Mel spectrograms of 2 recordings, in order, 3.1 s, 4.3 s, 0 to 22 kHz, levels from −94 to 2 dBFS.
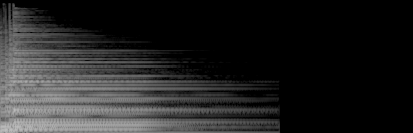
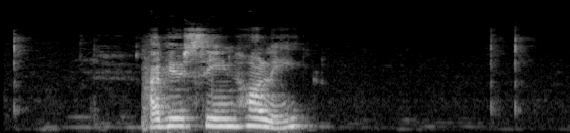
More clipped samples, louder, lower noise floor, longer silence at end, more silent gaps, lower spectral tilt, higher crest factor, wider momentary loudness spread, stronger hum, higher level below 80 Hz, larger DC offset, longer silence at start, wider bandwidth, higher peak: neither; second, -29 LUFS vs -18 LUFS; first, under -90 dBFS vs -70 dBFS; second, 1.65 s vs 2 s; neither; about the same, -5.5 dB/octave vs -4.5 dB/octave; about the same, 22 dB vs 18 dB; first, 19 LU vs 10 LU; neither; first, -48 dBFS vs -64 dBFS; neither; second, 0 s vs 1.05 s; first, 17.5 kHz vs 9.4 kHz; second, -8 dBFS vs -4 dBFS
